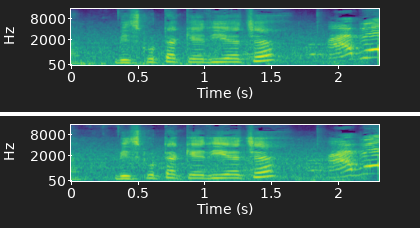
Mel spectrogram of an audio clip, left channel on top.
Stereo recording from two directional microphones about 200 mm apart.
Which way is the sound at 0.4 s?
25° left (ahead or behind).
